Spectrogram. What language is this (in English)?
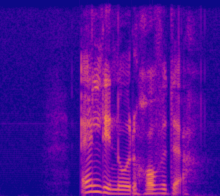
Norwegian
